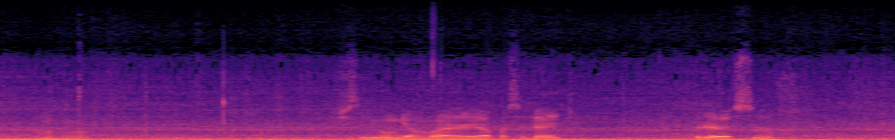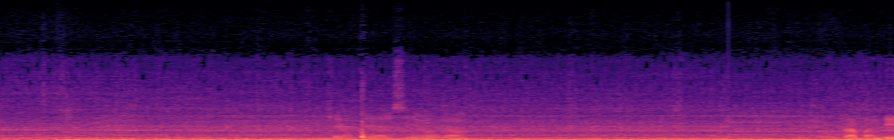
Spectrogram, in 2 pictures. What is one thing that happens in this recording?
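A tractor engine drones steadily, growing louder partway through.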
